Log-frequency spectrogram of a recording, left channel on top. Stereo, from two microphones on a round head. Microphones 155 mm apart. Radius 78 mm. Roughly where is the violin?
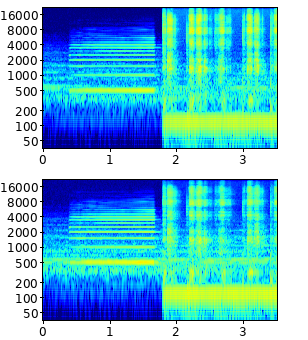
Centre.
